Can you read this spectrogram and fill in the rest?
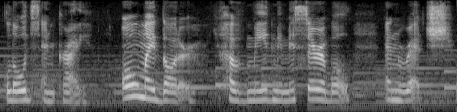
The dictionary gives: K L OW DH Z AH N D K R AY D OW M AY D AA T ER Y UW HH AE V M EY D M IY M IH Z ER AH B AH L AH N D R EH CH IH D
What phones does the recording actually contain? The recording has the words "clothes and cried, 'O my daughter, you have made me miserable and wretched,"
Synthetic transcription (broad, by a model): K L OW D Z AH N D K R AY OW M AY D AA T ER HH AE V M EY D M IY M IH S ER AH B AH L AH N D R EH CH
